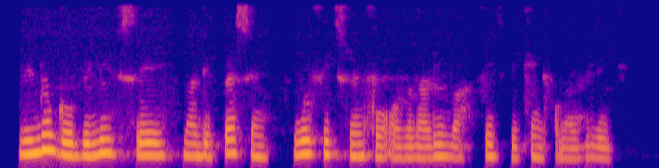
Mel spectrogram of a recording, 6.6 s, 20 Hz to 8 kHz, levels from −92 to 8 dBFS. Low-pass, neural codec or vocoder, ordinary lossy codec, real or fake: 7.2 kHz; vocoder, 22.05 kHz, 80 mel bands, WaveNeXt; none; fake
